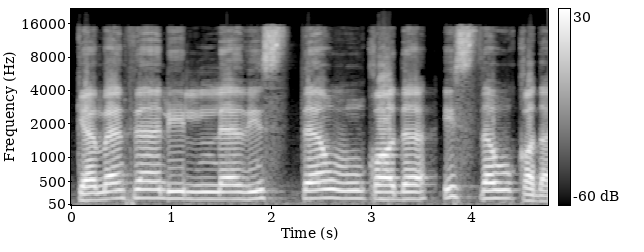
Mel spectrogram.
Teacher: یہاں پر واو لین ہے، واو سے پہلے زبر ہے تو اس کو نرمی کے ساتھ آپ نے پڑھنا ہے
